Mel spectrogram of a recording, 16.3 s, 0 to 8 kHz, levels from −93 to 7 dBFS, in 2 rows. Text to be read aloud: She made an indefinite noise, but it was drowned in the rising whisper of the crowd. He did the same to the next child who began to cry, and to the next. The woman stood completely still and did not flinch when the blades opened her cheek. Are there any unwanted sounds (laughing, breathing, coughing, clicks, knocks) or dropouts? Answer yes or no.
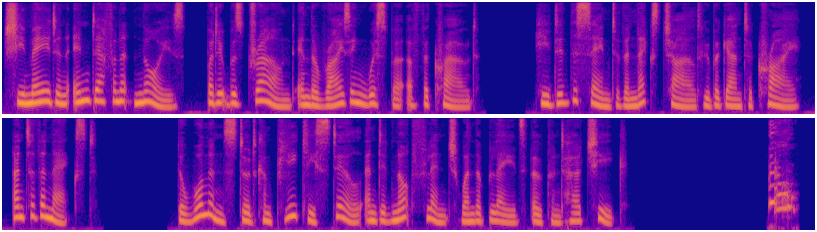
yes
